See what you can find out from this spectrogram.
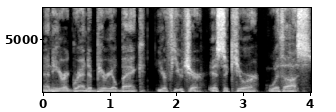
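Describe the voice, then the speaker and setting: Using a put-on character voice, a man growls at a very deep, low pitch with ordinary pitch variation and a moderate pace, in a very clean recording with a silent background. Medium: voice reel. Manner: formal, measured.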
